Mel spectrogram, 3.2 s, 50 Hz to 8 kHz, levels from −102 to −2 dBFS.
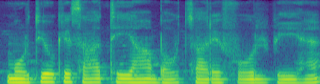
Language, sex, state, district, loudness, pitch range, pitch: Hindi, male, Rajasthan, Jaipur, -17 LUFS, 115-125 Hz, 125 Hz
